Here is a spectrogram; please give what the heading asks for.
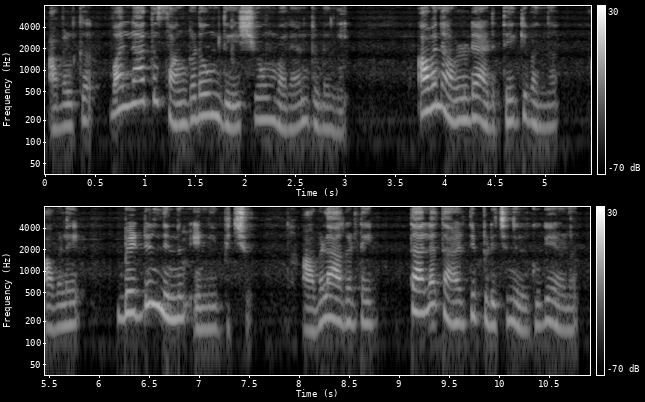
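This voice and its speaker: A woman reads a romantic story aloud in a soft, gentle way. Her voice is breathy and sits at an ordinary middle pitch. She voices the lovers' lines herself as she goes. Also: very animated, a little slow. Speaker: narrator. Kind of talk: storytelling narration with dialogue.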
